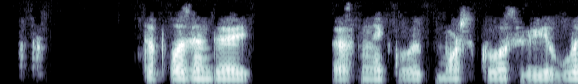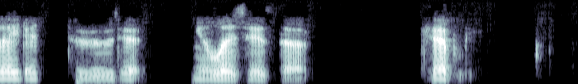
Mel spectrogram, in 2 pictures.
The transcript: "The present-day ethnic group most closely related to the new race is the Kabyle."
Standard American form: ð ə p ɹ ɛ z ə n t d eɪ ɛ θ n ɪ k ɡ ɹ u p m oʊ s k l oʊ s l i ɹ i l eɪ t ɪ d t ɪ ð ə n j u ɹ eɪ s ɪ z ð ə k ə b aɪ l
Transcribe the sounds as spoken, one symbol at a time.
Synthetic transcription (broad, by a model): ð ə p l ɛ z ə n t d eɪ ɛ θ n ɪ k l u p m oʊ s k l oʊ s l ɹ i l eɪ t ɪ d t ɪ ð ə n j u l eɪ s ɪ z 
